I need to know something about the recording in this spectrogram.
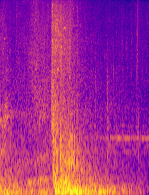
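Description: A burst of fire roars up with a whoosh.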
